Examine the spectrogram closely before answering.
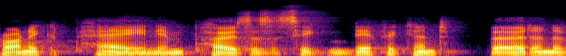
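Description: Recorded with a dry, close sound and no echo, a man speaks in an Australian accent. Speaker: GP and podcast host. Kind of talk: moderated panel discussion.

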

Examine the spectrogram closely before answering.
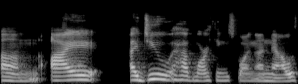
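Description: A woman with an American accent and an unremarkable speaking voice talks at a medium pitch and a moderate pace. The sound is dry and close, with no echo. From US Upper Midwest, North Dakota. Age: 20s. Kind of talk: podcast interview, casual chat.

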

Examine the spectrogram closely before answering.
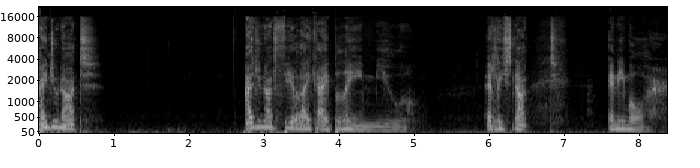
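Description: Using a put-on character voice at a medium pitch, a man speaks at a fairly slow pace. He leaves long, frequent pauses. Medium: actual play. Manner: formal, measured, no contractions.

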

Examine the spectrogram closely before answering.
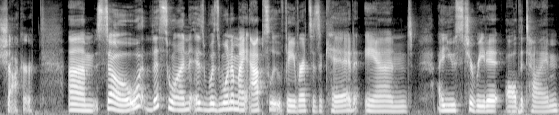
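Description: Recorded very cleanly over a silent background, a woman with a normal speaking voice talks at a fairly low pitch and fairly slow pace with ordinary pitch variation. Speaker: podcast co-host. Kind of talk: reading ghost stories aloud, campfire-style, with casual asides. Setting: home recording, solo. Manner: chatty and irreverent, breaking off with laughs and swearing.

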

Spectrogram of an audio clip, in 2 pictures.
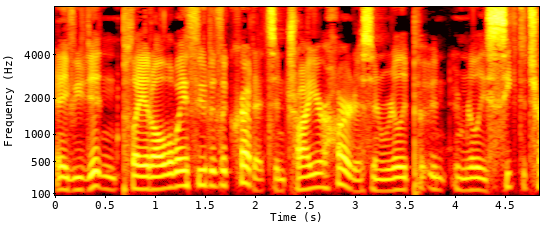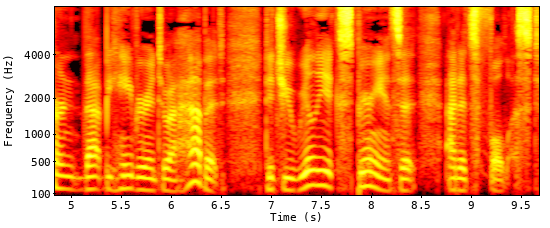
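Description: A man talks at a fairly quick pace with a fairly high pitch. His tone is slightly mellow, and his pitch variation is ordinary.

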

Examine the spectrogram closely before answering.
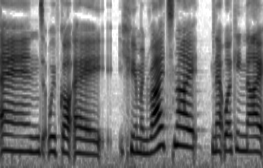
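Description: Using a plain, everyday voice, a woman talks at a fairly high pitch and a fairly slow pace. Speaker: law student, student society vice president. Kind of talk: casual chat.

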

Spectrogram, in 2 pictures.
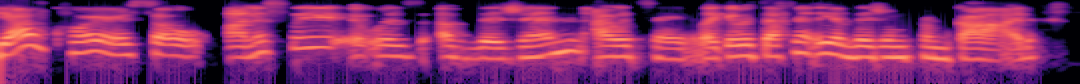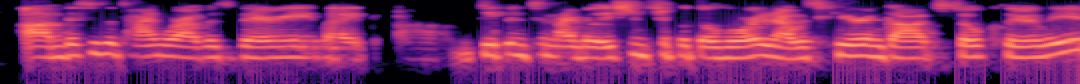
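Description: Speaking at a moderate pace with hardly any pauses, a woman has an unremarkable speaking voice, a medium pitch and ordinary pitch variation. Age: 20s. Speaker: youth ministry coordinator. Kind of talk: interview.

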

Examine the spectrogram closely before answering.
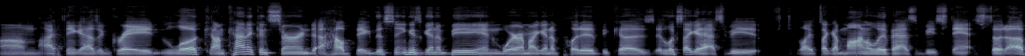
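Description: A man with a US West Coast accent talks at a fairly quick pace with hardly any pauses. His fairly low voice has a bright, sharp tone and fairly even intonation. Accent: US West Coast American. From US Pacific Northwest. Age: 30s. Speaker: aspiring podcaster, gamer. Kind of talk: casual podcast interview.

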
